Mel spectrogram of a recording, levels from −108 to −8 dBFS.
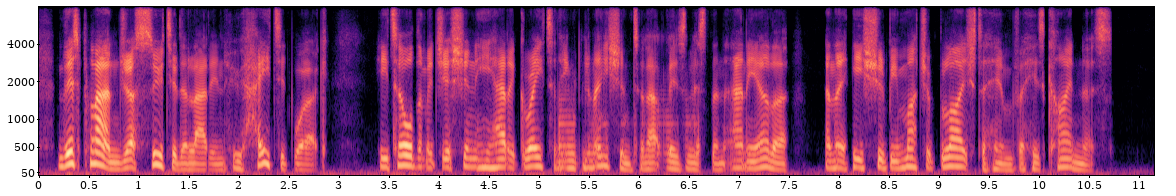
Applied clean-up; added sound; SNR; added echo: neural diffusion model UNIVERSE++.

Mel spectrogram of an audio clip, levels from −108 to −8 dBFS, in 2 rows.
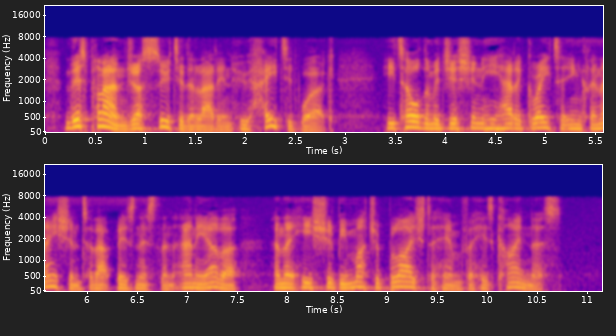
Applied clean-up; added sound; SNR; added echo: neural mask model Resemble Enhance denoiser.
